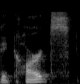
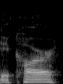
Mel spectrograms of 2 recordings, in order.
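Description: First: The name is said with an unusual pronunciation. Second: The name is said with its usual pronunciation. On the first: The speaker calls it wrong. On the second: The speaker calls it right.

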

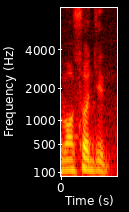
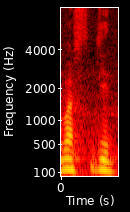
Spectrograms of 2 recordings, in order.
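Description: First: The word has a northern Bangladeshi regional pronunciation. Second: The word has the standard pronunciation. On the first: The speaker calls it wrong. "উত্তরাঞ্চলে বাংলাদেশের তারা বলে মসজিদ" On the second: The speaker calls it right. "সঠিক উচ্চারণ হচ্ছে মসজিদ"

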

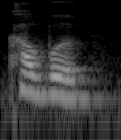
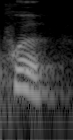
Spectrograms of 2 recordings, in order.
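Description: First: The word is said slowly, parts apart. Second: The word is said quickly, parts joined.

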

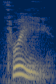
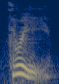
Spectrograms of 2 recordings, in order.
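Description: First: The first sound has the tongue between the teeth. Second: The first sound has the tongue between the teeth.

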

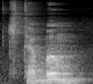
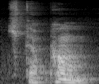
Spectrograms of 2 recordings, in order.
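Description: First: The consonant before the ending is a voiced b. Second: The consonant before the ending is a voiceless p. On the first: The speaker calls it right. "kitabım is much easier" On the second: The speaker calls it wrong. "than saying kitapım"

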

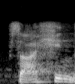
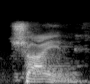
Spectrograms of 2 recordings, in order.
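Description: First: The word begins with a plain s sound. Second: The word begins with a single sh sound. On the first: The speaker calls it wrong. "사인 아닌데요" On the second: The speaker calls it right. "SH는 무슨 소리 돼요? 쉬 되죠"

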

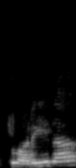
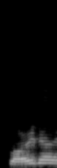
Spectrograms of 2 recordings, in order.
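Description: First: The word is pronounced the Spanish way. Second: The word is pronounced the English way.

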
